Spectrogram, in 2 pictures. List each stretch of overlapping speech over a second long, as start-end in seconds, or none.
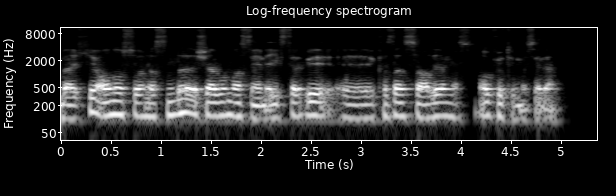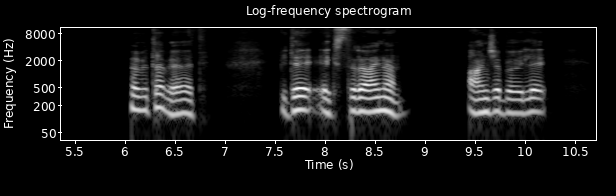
none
